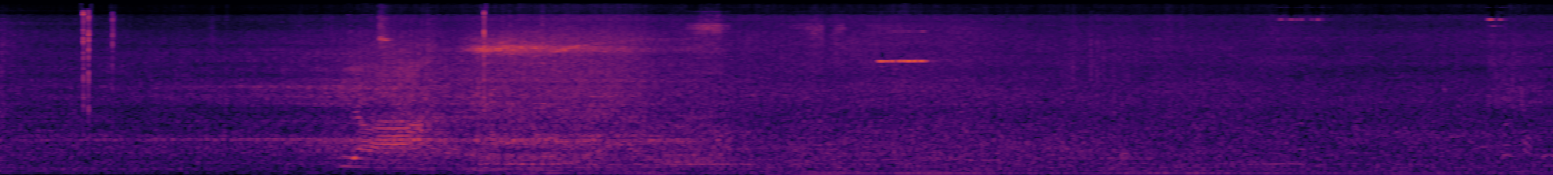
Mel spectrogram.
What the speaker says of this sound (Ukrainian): Ось як я тут пробираюся між машин.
